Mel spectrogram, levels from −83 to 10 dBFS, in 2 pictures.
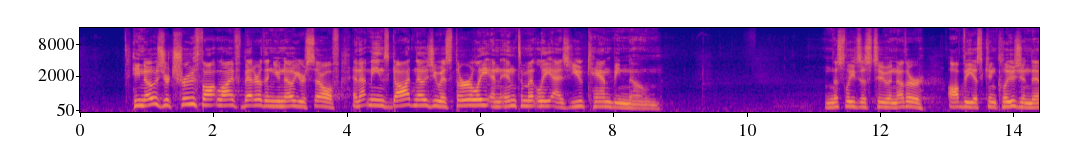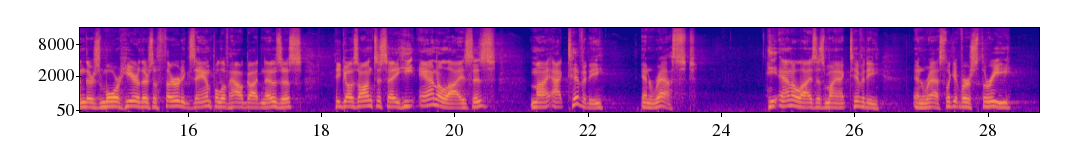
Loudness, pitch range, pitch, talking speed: -17 LUFS, 155-190 Hz, 170 Hz, 140 wpm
